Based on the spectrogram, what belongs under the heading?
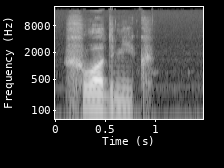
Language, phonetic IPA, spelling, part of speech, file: Polish, [ˈxwɔdʲɲik], chłodnik, noun, Pl-chłodnik.ogg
